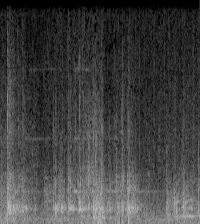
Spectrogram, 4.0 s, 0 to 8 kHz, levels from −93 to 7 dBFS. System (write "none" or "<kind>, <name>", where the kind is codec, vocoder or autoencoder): none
